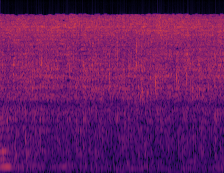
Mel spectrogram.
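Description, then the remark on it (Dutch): Tap water runs in a steady, continuous hiss as a wax cloth is rinsed beneath the stream, the flow fairly loud throughout. “Ik kan er wel een stapje voor trekken. Met dat stroom stromend water.”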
